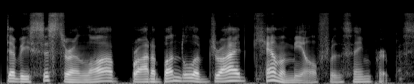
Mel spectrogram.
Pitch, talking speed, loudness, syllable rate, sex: 130 Hz, 205 wpm, -18 LUFS, 5.4 syllables/s, male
